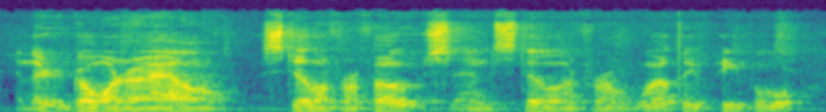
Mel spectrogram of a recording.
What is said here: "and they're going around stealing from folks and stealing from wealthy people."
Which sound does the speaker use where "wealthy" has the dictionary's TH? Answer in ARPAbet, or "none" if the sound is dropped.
TH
